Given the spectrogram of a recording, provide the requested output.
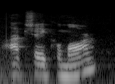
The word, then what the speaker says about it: Akshay Kumar: Um, I would pronounce his name um, Akshay Kumar uh,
